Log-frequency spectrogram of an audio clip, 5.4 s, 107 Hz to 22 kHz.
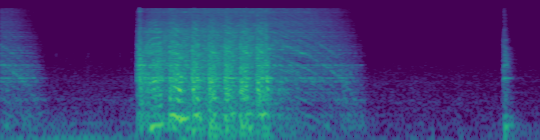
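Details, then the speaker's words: Mitsubishi Eclipse GST turbo, down almost 9 years, first start attempt after timing work: starter cranks about two seconds with even churn but never catches; no fuel pump priming heard, scan pointed to fuel pump or faulty wiring. "so right off the bat uh i don't hear the fuel pump priming um i'm gonna have to check the wiring on that"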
